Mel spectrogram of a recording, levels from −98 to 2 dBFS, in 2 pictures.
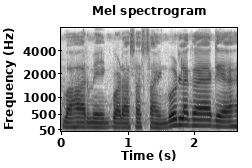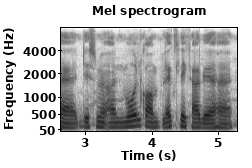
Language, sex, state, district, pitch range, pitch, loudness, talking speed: Hindi, male, Jharkhand, Garhwa, 125-145 Hz, 130 Hz, -14 LUFS, 180 wpm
